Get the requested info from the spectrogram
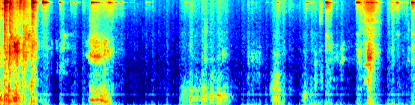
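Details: A female Shih Tzu indoors attacking a new toy, letting out low rough growls in bursts with short yelping whimpers between, irregularly spaced across a few seconds in a small room.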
